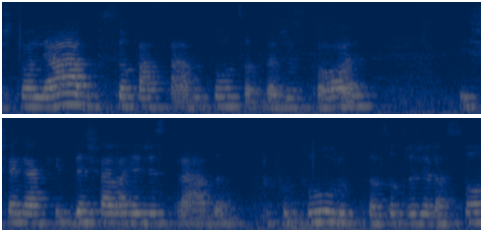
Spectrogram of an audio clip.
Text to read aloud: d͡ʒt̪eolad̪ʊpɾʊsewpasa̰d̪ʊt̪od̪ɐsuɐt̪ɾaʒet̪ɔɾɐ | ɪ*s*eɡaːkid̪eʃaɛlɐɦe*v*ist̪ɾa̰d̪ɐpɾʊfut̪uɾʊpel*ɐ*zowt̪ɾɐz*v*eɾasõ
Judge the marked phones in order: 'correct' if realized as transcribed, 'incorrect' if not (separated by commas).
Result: incorrect, incorrect, correct, incorrect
